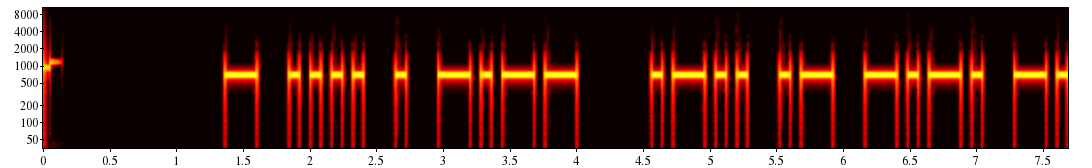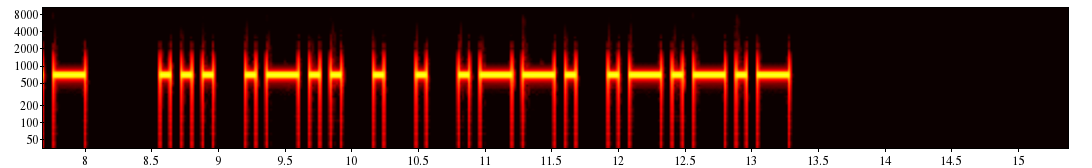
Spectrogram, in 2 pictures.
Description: Morse code, heard as a keyed tone, about 15 wpm, 700 Hz. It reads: THEY LACK SLEEP.
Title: Sentences from Top 1100 Words 15wpm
